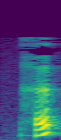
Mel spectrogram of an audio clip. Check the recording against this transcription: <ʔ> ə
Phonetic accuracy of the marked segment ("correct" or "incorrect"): incorrect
